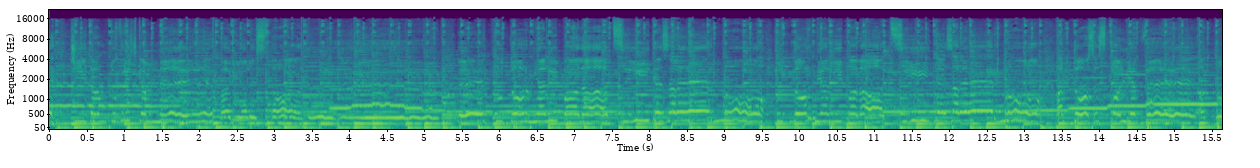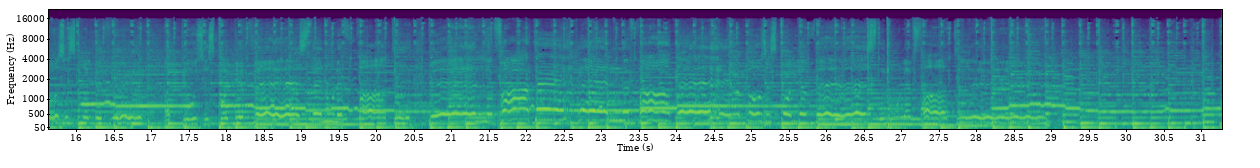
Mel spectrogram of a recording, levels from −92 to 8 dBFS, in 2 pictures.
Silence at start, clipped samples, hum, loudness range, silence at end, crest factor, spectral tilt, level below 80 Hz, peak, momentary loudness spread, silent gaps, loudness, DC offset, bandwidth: 0 s; under 0.1%; none; 2 LU; 0 s; 14 dB; -5.5 dB/octave; -22 dBFS; 0 dBFS; 4 LU; none; -15 LUFS; 0.3%; 17 kHz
